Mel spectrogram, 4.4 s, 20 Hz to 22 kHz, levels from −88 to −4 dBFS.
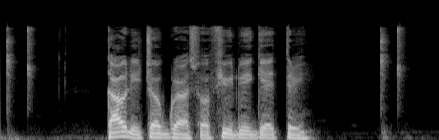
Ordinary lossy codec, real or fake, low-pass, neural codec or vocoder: AAC, 48 kbps; real; 9.9 kHz; none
